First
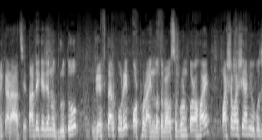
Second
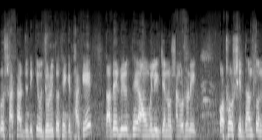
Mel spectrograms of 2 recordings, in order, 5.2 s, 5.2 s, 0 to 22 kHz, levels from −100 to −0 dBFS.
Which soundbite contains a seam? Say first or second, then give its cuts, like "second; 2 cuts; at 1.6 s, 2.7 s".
second; 1 cut; at 3.4 s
